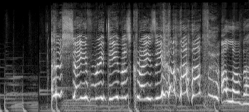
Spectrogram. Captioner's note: laughs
